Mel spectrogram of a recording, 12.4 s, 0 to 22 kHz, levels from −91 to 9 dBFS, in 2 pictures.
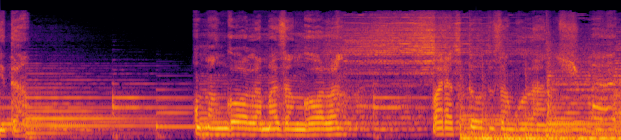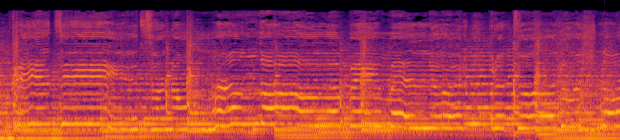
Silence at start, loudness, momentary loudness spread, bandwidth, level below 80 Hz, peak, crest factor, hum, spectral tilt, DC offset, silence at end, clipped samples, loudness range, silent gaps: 0 s; -11 LUFS; 8 LU; 16.5 kHz; -20 dBFS; 0 dBFS; 10 dB; none; -4.5 dB/octave; under 0.1%; 0 s; under 0.1%; 2 LU; none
